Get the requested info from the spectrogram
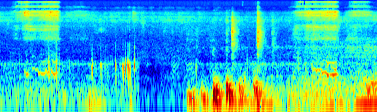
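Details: Napping blue Beagle puppy JoJo snores. After a near-silent pause, deep grumbling snores start and keep going, uneven and rasping, growing louder toward the end.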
